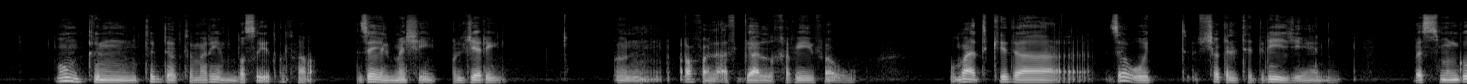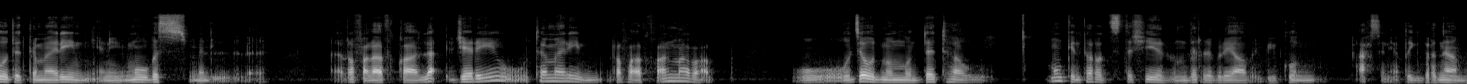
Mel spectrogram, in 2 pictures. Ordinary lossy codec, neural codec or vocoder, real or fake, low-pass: none; codec, 44.1 kHz, 7.8 kbps, Pupu-Codec; fake; 10.8 kHz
